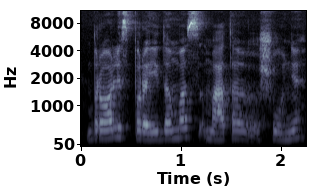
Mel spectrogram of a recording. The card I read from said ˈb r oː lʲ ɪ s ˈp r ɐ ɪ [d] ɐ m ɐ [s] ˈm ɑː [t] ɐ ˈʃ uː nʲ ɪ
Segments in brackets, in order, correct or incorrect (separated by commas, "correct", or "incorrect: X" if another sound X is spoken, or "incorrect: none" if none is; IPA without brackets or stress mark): correct, correct, correct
